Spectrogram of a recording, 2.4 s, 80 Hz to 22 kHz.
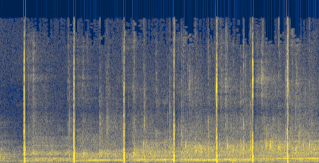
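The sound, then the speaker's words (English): An audience cheers for God's word with steady, rhythmic clapping as they open to Luke chapter 8, about seven sharp claps spaced evenly over a couple of seconds, over a faint sustained tone and low background hum. No voices stand out. “you know, and you're welcome to cheer. I always cheer for God's word.”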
